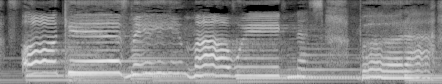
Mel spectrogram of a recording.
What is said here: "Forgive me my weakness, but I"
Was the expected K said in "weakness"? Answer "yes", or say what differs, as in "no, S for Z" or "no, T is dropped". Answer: yes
